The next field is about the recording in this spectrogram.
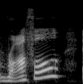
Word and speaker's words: ROFL: It's R-O-F-L. I've always pronounced it ROFL as if it were an acronym, but when I surveyed my Twitter friends, I found that about half of them pronounce all the letters, R-O-F-L.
